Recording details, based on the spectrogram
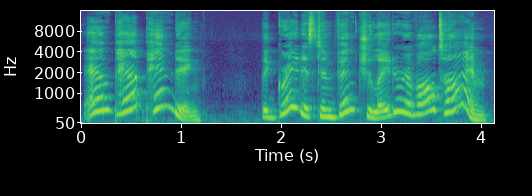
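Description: A woman narrator plays an eccentric male inventor in a storybook. His voice swoops high and animated. He boasts grandly, mangles big words and can turn bashful. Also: measured pace, full character voice. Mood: grandly proud.

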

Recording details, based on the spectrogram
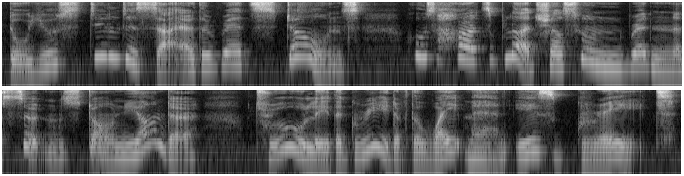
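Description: A woman's voice: medium pitch, wildly swooping pitch, extremely slow, warm tone, voice pushed up, heavily acted. A woman acting a bitter, accusing serving woman. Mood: mocking. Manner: satirical, glaring, accusing. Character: bitter, sardonic, resentful native serving woman. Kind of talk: audiobook character acting.

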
